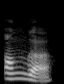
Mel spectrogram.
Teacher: तो मुख और नाक दोनों से यह शब्द बोला जा रहा है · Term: अनुनासिक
